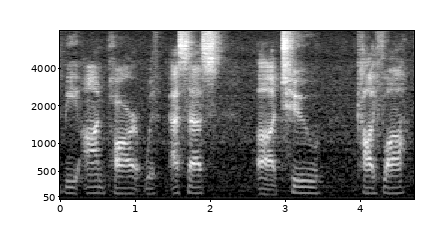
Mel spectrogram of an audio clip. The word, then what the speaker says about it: Caulifla: He was able to be on par with SS2 Caulifla. I'm going to say it like that, by the way, because that's how the English dub says it.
